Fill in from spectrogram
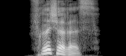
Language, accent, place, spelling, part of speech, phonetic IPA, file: German, Germany, Berlin, frischeres, adjective, [ˈfʁɪʃəʁəs], De-frischeres.ogg
- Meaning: strong/mixed nominative/accusative neuter singular comparative degree of frisch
